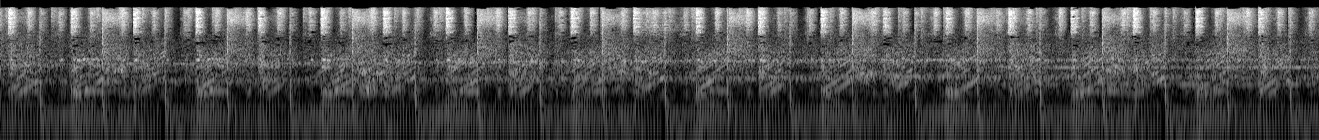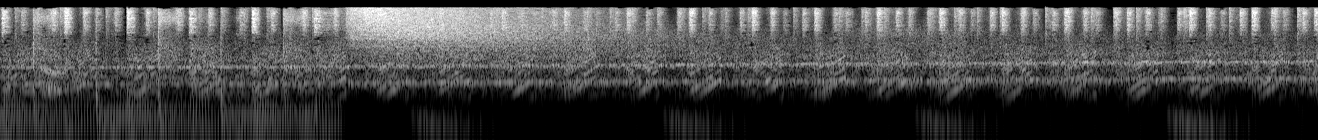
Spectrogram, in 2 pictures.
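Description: Minimal techno DJ mix: a steady beat and bass under long synth tones that slowly rise in pitch. About twelve and a half seconds in, the bass and kick drop out and a wash of hiss comes in, leaving the rising tones over bass swells every couple of seconds.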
